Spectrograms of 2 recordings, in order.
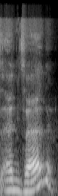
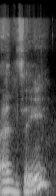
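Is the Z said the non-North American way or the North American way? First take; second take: non-North American; North American. First: The Z is said the non-North American way. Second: The Z is said the North American way.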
